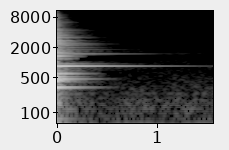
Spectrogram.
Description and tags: The sound of a metal folding chair's back being flicked with a finger.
